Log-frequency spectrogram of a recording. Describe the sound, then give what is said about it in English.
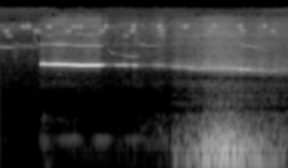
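A loud, sustained high-pitched whistle, heard near the edge of a city, holds steady, then slowly drifts lower in pitch as a deep rumbling boom swells beneath it near the end as the ground explodes with magical energy. No one speaks. “You get near the edge of the city and you hear like a whistle.”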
